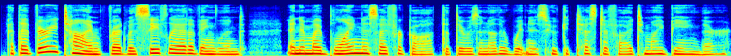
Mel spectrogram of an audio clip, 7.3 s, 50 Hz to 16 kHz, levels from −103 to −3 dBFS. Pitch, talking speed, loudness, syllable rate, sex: 200 Hz, 230 wpm, -17 LUFS, 6.1 syllables/s, female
